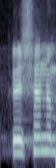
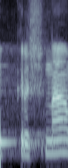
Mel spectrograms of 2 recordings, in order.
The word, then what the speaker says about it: कृष्ण: बंधुओं कई लोग इस नाम को अशुद्ध बोलते हैं, कई लोग कृष्ण बोलते हैं, कई लोग कृष्ण बोलते हैं, कोई कृष्णा बोलता है। भगवान का नाम शुद्ध उच्चारण करो। नाम क्या है? कृष्ण, भगवान, जय श्री कृष्ण।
